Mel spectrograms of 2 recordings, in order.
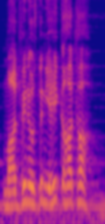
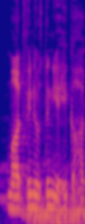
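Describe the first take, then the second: First: It is said loudly. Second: It is said quietly.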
